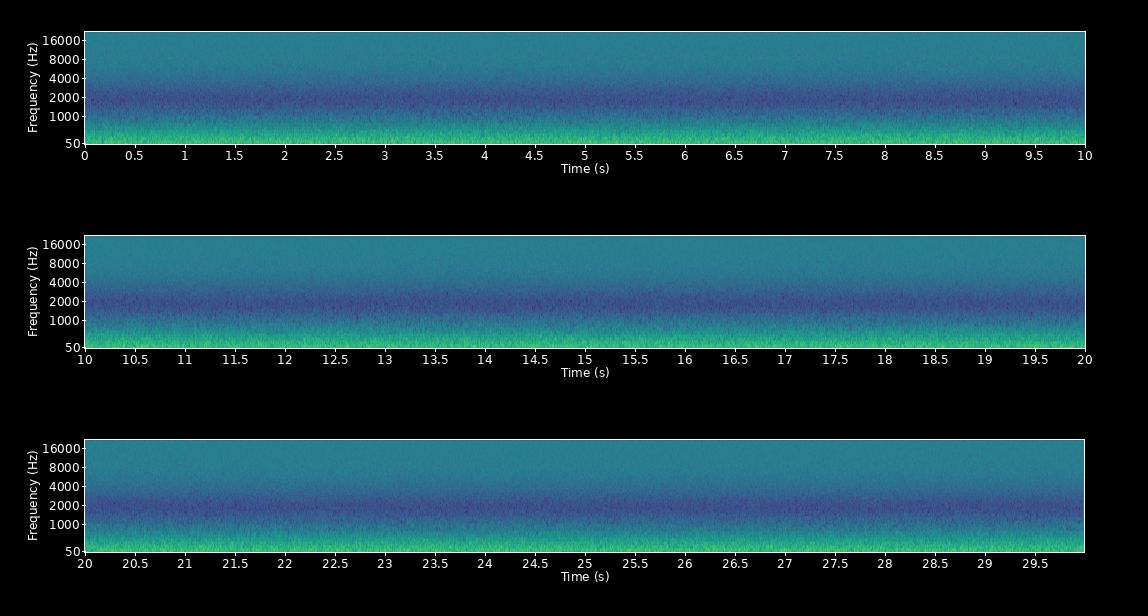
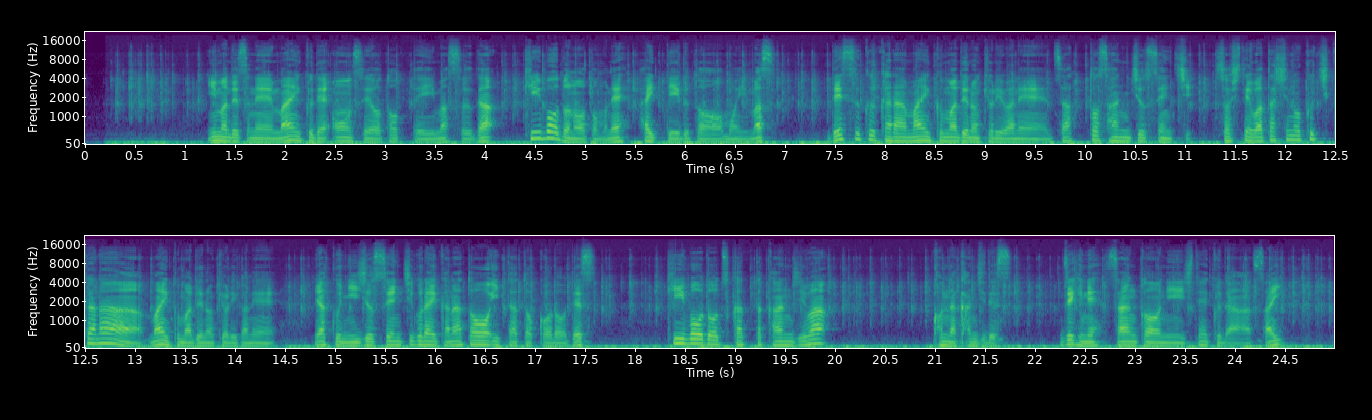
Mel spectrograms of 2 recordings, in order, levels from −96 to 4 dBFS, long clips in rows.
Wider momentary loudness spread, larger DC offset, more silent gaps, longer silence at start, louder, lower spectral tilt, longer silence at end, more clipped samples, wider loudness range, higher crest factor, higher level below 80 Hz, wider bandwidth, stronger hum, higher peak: second, 1 LU vs 14 LU; neither; neither; second, 0 s vs 0.2 s; second, -26 LUFS vs -22 LUFS; about the same, -5.5 dB/octave vs -5 dB/octave; about the same, 0 s vs 0 s; neither; about the same, 0 LU vs 2 LU; second, 14 dB vs 22 dB; about the same, -32 dBFS vs -30 dBFS; first, over 20 kHz vs 16 kHz; neither; second, -12 dBFS vs 0 dBFS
